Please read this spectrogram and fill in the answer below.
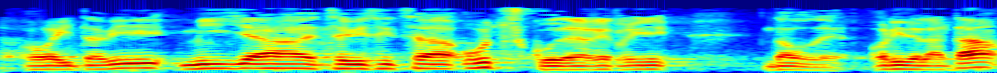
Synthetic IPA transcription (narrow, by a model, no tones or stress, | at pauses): o̞ɣ̞e̞jt̪aβimiʎae̞t͡se̞β̞isit͡saʔut͡skuðeeɣ̞eri | ðawð̞e̞̰o̞ɾiðe̞lat̪a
